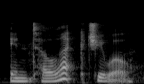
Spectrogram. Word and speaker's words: intellectual: from the previous slides it's a weak schwa so we don't want to say tell it's so don't over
